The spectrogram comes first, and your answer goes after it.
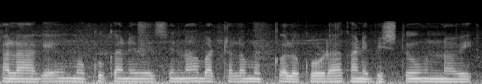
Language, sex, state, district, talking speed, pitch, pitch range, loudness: Telugu, male, Telangana, Hyderabad, 100 wpm, 135 Hz, 130-135 Hz, -15 LUFS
